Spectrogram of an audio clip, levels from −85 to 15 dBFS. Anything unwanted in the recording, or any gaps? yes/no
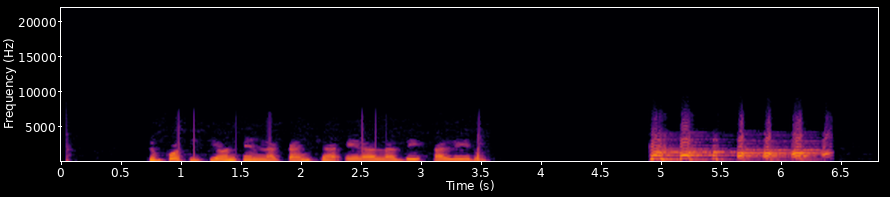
yes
